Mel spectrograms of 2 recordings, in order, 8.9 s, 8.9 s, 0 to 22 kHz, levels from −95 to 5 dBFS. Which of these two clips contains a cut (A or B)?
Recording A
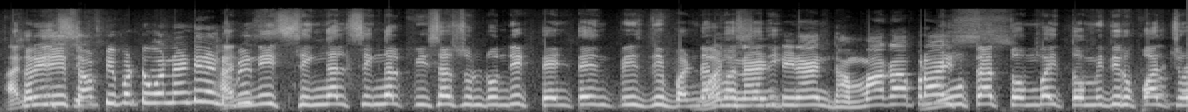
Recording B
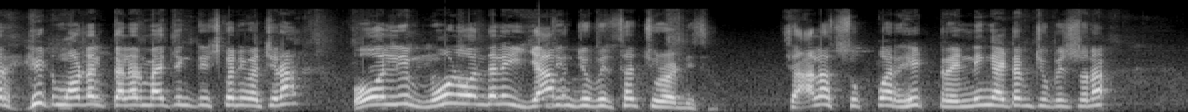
B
